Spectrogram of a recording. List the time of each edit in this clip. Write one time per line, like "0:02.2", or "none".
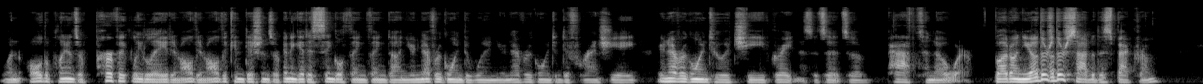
0:01.9
0:02.8
0:03.7
0:06.5
0:09.8
0:10.5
